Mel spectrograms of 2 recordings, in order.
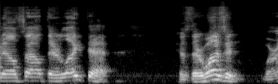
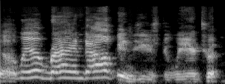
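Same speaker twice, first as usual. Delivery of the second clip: much higher put-on voice; nerdy fan trivia, squeaky; mocking know-it-all; 13 semitones higher than usual. Imitating himself as annoying fan.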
